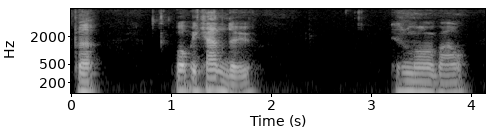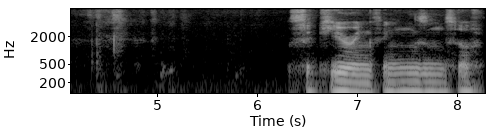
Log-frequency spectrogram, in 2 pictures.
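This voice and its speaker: A man's voice: fairly low pitch, little pitch movement, takes it slowly, pauses often, dark tone. A young man, slightly tired, giving casual, rambling commentary over a strategy game with lots of fillers. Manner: rambling, many fillers and hedges. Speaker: gaming channel host.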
